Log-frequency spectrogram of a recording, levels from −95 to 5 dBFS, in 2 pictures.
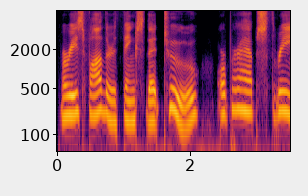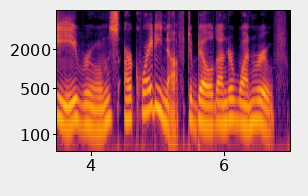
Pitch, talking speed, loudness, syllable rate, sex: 180 Hz, 145 wpm, -18 LUFS, 3.9 syllables/s, female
